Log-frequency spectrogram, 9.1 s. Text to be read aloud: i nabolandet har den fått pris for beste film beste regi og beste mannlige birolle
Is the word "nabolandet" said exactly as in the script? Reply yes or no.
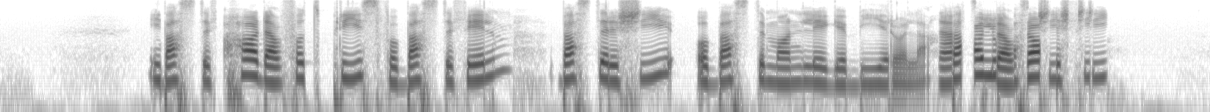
no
